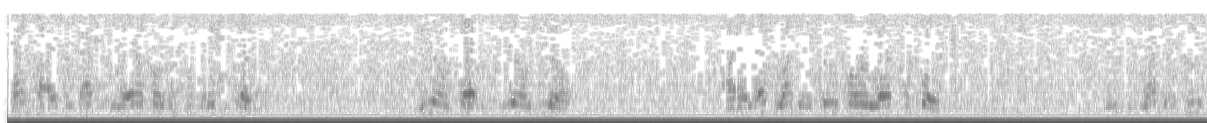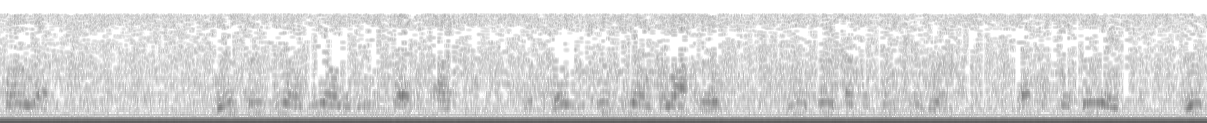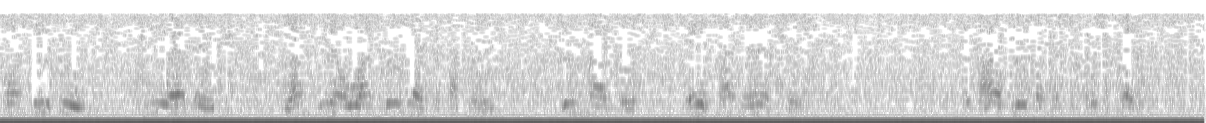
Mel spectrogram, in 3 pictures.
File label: ATIS, Japan; KIX; osaka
